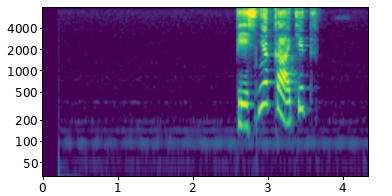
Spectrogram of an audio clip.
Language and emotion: Russian, positive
